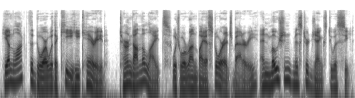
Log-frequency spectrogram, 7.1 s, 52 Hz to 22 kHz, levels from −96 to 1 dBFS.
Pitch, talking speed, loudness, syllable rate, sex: 105 Hz, 230 wpm, -20 LUFS, 5.6 syllables/s, male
